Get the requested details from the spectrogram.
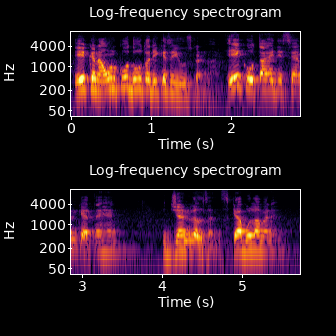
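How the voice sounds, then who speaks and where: High-voiced Indian man teaching English. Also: moderate pace. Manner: repeats points and asks the class rhetorical questions. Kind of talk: exam-prep English lesson.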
